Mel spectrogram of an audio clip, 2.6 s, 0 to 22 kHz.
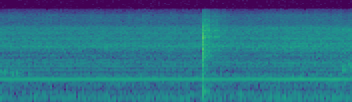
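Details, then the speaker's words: Mercedes W220 S320 intake runner solenoid, held under hand-pump vacuum, with voltage applied: one crisp click over a faint hum, and the vacuum releases. Solenoid switching normally. "could hear the click on the solenoid. All the vacuum is gone."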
